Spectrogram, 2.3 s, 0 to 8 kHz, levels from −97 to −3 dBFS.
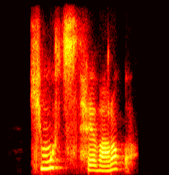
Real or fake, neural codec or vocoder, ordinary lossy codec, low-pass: real; none; Opus, 32 kbps; 7.2 kHz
